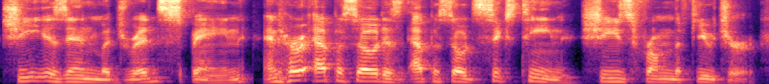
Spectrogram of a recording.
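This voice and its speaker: A man's voice: lowish voice, expressive, unhurried, darkish tone. Effusive male interview host. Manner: effusive, complimentary. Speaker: host, producer. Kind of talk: casual interview chat.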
